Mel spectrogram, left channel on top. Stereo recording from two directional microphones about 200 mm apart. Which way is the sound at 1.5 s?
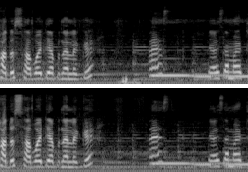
Centre (ahead or behind).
